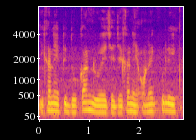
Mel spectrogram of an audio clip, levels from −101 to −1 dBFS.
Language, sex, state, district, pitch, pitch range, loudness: Bengali, female, West Bengal, Alipurduar, 140 Hz, 130-150 Hz, -14 LUFS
